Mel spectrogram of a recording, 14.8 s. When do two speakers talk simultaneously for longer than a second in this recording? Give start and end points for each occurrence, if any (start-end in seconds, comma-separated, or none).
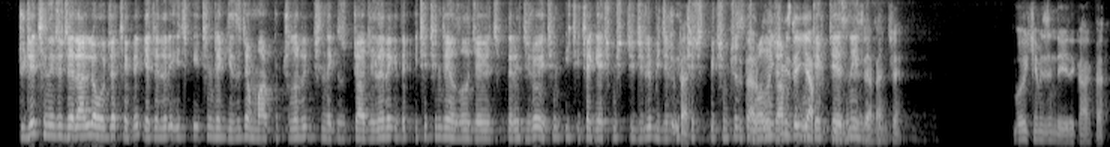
9.8-11.8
